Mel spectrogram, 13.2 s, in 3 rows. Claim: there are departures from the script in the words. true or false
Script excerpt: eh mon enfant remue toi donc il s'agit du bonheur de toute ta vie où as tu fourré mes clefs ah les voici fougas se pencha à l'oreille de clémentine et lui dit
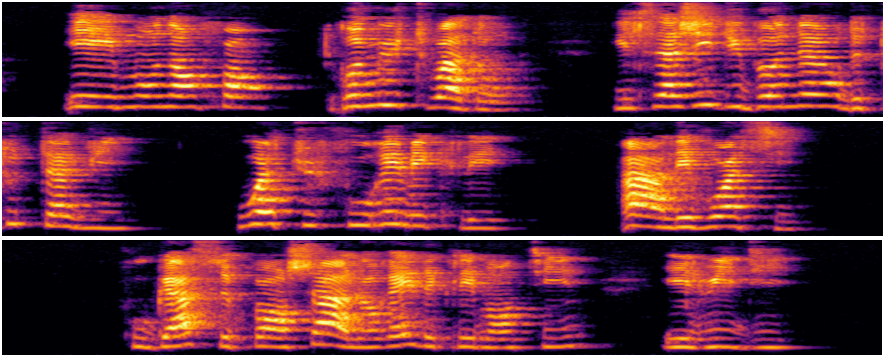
false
